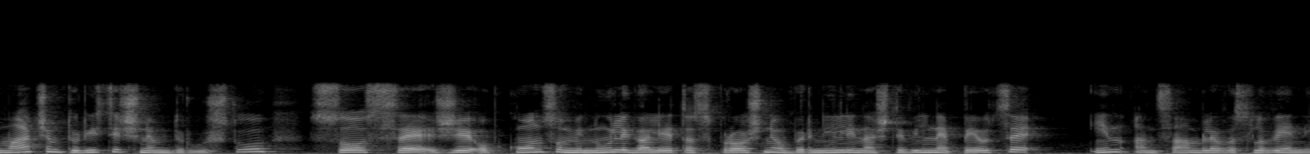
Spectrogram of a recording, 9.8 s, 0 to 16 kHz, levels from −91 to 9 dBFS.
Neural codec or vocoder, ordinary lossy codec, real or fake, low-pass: none; none; real; 7.2 kHz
